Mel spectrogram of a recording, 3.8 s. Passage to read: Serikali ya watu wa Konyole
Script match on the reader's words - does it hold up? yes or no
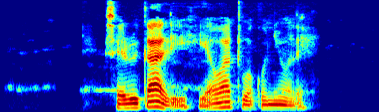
yes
